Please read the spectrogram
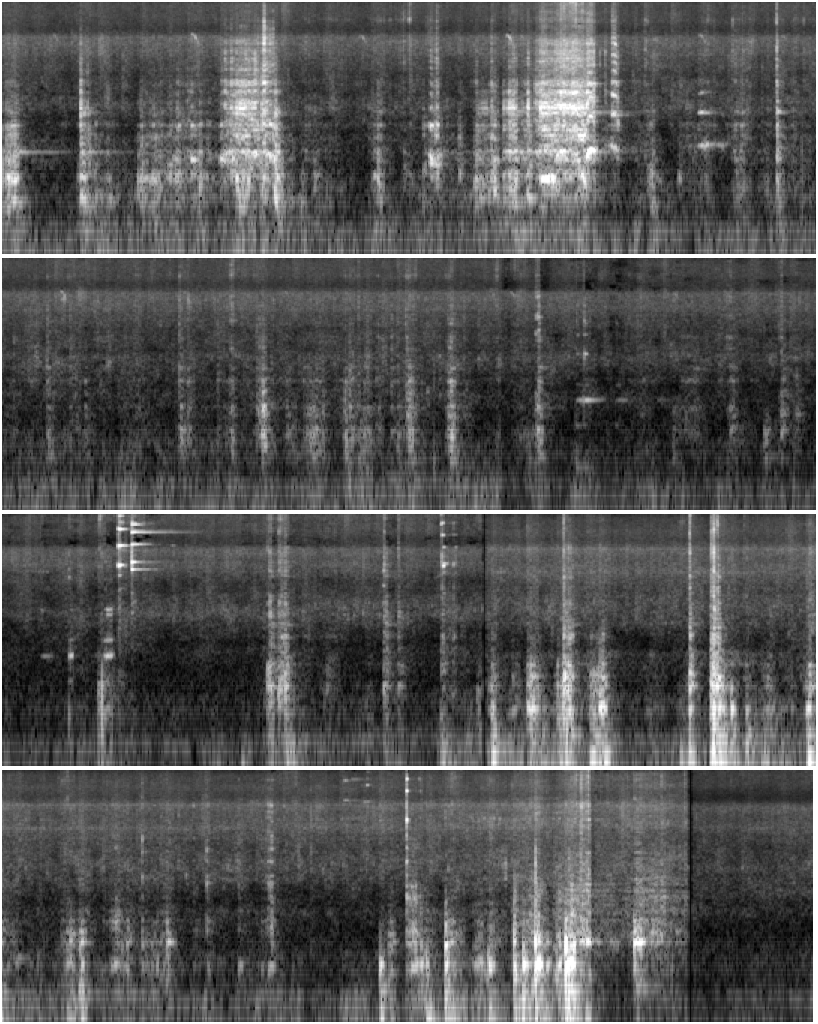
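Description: Metal-on-metal clicking and scraping from a T-handle wrench and fingers turning the adjuster nut on a Honda motorbike's rear drum-brake rod. There is a short rasping burst about two seconds in and another about five seconds in, then scattered light clicks and taps, busier near the end.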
